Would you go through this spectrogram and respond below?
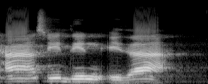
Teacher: Tanwin harus dibaca jelas karena hukumnya idhar, sebab tanwin bertemu dengan hamzah.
